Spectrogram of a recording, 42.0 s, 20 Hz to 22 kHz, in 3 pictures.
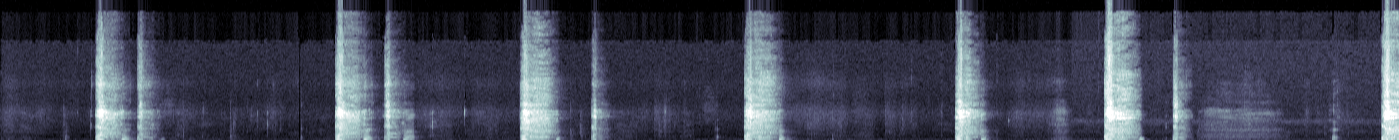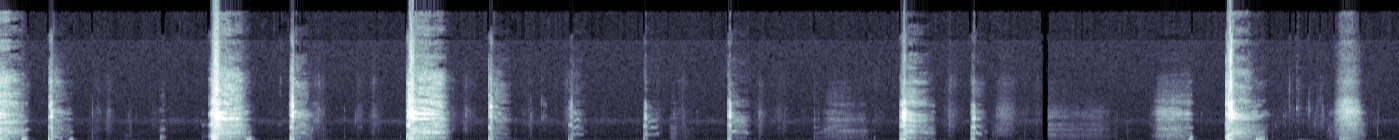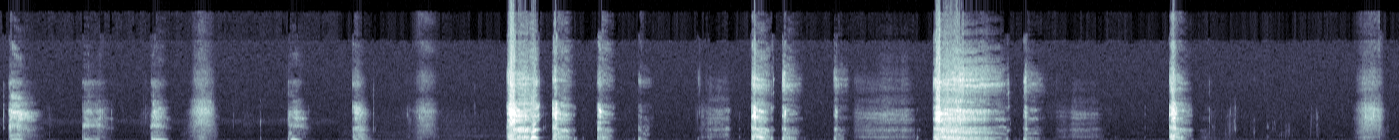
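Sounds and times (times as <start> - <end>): woman coughing: 1.0 - 1.7, 3.4 - 4.3, 5.2 - 6.2, 7.4 - 8.0, 9.6 - 10.0, 11.0 - 12.0, 13.3 - 14.8, 15.6 - 17.2, 18.0 - 19.1, 21.3 - 21.6, 23.0 - 23.9, 25.8 - 26.7, 28.1 - 29.8, 33.0 - 34.5, 35.5 - 36.6, 37.3 - 38.4, 39.7 - 40.0.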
